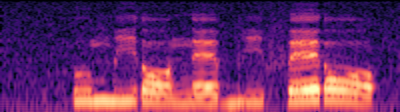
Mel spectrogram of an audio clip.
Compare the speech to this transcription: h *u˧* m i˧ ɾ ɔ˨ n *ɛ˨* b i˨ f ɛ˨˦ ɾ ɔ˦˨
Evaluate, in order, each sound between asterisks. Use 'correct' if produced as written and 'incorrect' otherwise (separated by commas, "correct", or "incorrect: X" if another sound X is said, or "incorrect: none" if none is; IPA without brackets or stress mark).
correct, correct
